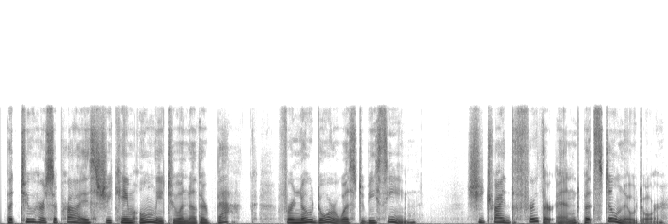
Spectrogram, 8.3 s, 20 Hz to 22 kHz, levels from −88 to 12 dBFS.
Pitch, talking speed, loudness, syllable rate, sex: 190 Hz, 185 wpm, -17 LUFS, 4.5 syllables/s, female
